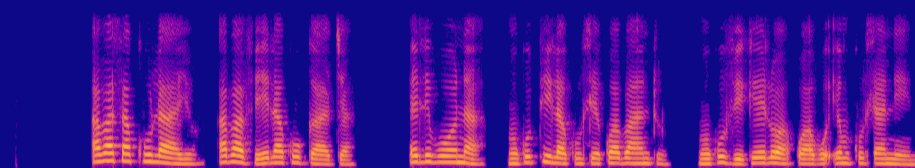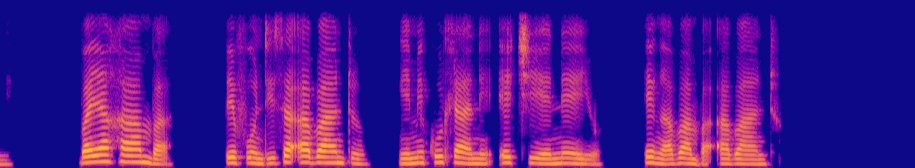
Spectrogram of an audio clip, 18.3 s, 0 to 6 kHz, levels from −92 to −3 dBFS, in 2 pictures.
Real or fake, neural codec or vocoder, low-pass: real; none; 5.4 kHz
